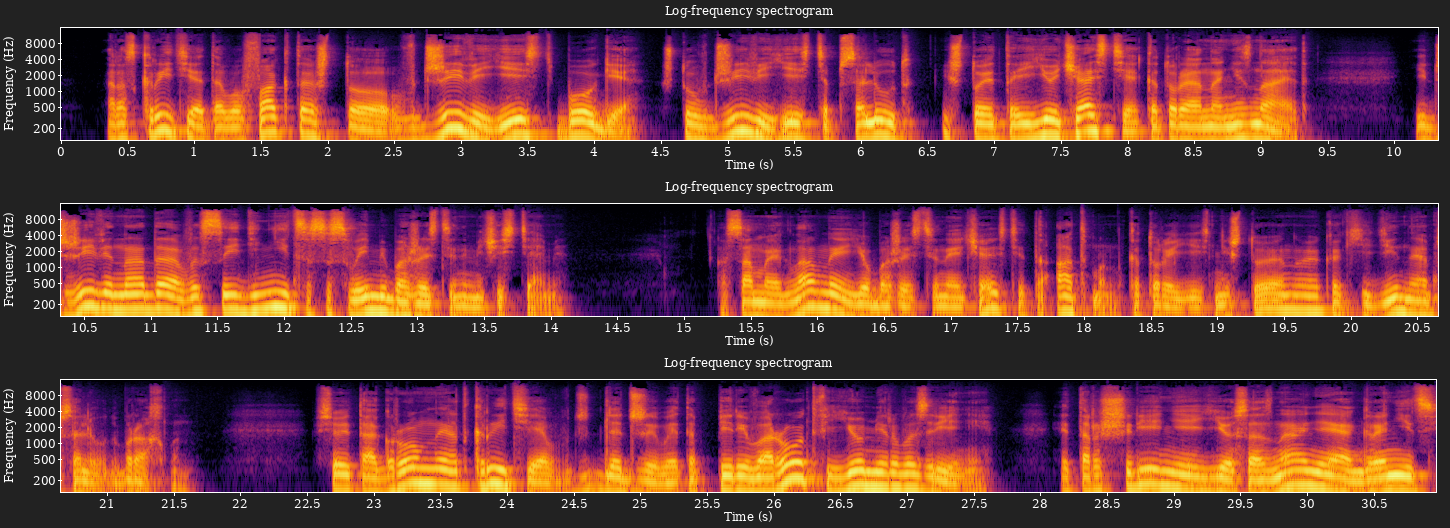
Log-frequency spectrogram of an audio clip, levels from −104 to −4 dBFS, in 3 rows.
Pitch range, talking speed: 105-145 Hz, 120 wpm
